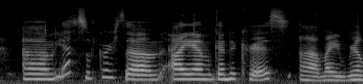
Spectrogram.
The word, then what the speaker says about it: GandaKris: Hello, my name is Fayaz from Nintendo Players UK, and I'm here with GandaKris. Have I pronounced that correctly, just to make sure?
